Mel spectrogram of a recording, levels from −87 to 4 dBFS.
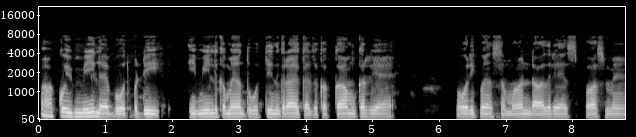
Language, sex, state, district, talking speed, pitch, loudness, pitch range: Rajasthani, male, Rajasthan, Churu, 170 wpm, 115 Hz, -15 LUFS, 105-120 Hz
